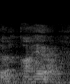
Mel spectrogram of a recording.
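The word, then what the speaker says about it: القاهرة: Do we call it Cairo in Arabic? No. What do we call it? Al-Qahira.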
